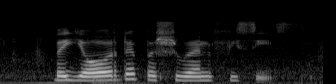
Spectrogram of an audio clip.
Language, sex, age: Afrikaans, female, 21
